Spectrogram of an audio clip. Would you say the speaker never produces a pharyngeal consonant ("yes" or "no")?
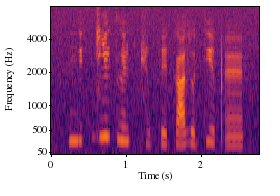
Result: yes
